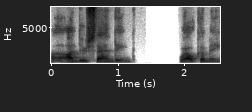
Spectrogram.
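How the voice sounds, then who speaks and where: In a Montreal accent, a man talks at a very slow pace. His voice sits at a medium pitch with a dark, mellow tone. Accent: Montreal anglophone Canadian English. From Quebec (Montreal). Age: 70s. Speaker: former school board leader. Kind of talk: interview. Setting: video call. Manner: halting.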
